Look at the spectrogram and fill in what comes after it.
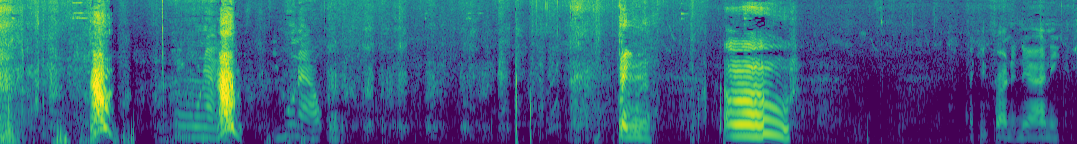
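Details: Walking with six dogs (Dixie, Honey, Oliver, Jumbo, Annie, Bear) while someone throws a toy: loud, abrupt barks ring out at irregular intervals, about three strong ones, between stretches of a person talking and calling commands.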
